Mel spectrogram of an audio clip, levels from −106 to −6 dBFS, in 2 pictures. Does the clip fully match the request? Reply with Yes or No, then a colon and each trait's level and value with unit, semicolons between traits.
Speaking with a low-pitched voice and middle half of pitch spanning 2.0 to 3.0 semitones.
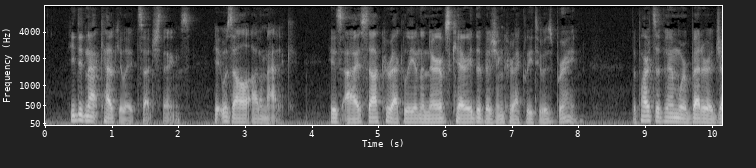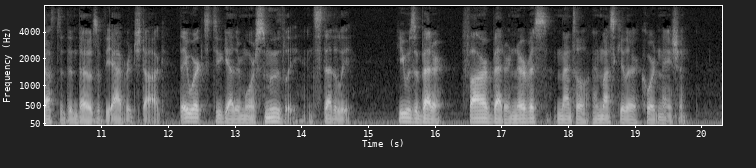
No: very low, 85 Hz; average, 3.5 semitones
